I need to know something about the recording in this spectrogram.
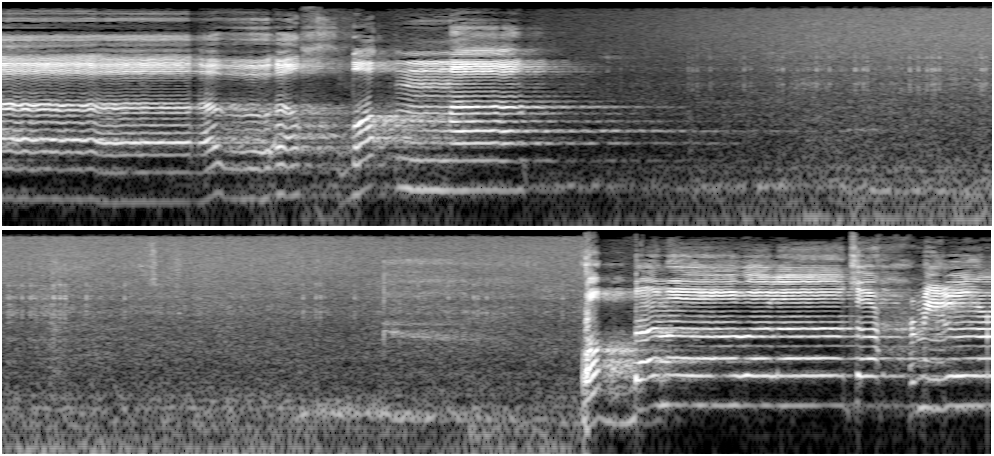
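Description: A man chants a recitation in a melodic voice into a microphone.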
